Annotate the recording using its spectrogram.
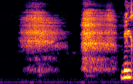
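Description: A woman breathing audibly twice between sentences, two breaths of about half a second each, before she starts speaking again near the end.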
